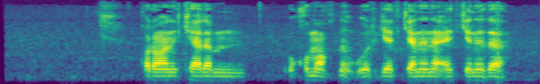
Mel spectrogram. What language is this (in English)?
Uzbek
